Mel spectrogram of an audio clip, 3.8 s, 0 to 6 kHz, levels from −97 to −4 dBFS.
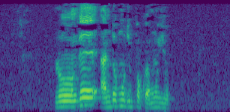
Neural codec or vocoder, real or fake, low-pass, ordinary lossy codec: none; real; 5.4 kHz; MP3, 32 kbps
